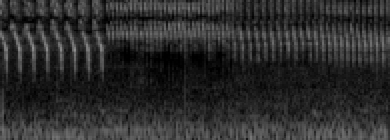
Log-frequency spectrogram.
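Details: Champion yellow canary in long song: a short run of sharp falling notes followed by a very rapid, even, buzzy trill held high for several seconds.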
